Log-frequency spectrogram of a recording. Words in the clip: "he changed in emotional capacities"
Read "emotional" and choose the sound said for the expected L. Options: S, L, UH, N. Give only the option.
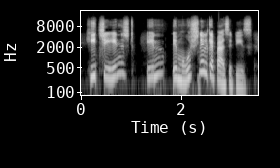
L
